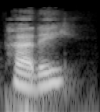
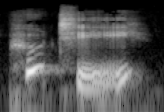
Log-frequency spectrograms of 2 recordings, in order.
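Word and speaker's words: putti: that you're adding okay so I looked up putty while you were talking but I was listening too I know you were I'm sure of course darling so apparently it is pronounced pouti okay Italian a representation of a cherubic infant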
